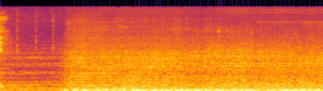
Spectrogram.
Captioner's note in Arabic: طنين آلي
